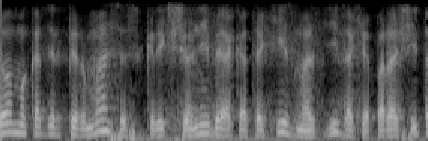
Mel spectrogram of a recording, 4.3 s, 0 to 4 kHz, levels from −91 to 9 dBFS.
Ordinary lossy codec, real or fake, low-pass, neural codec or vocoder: AAC, 16 kbps; real; 3.6 kHz; none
